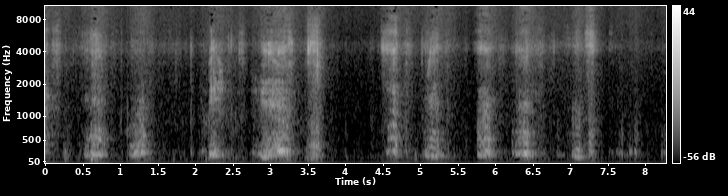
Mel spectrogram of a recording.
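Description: Blue Staffordshire bull terrier puppy giving short growls, about one or two a second, as it chews and tugs at a sheepskin boot.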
